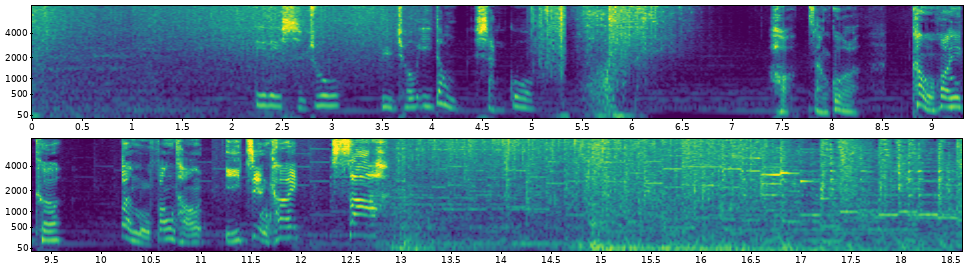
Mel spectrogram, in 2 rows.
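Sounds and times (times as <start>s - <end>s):
lightning attack sound effect: 0.0s - 3.4s, 12.9s - 18.5s
speech: 2.2s - 5.2s, 7.5s - 13.2s.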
